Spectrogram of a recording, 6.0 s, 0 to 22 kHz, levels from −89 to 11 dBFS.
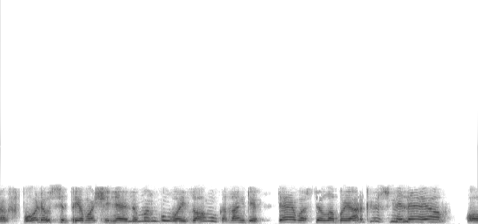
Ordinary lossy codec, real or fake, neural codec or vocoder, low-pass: AAC, 16 kbps; fake; codec, 16 kHz, 4.8 kbps, FACodec; 7.2 kHz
